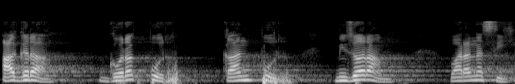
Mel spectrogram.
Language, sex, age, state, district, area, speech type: Goan Konkani, male, 30-45, Goa, Bardez, rural, spontaneous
